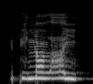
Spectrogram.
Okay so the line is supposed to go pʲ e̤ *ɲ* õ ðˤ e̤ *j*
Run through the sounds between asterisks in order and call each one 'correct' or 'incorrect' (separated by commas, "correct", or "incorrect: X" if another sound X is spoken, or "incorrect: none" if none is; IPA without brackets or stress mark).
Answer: correct, correct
